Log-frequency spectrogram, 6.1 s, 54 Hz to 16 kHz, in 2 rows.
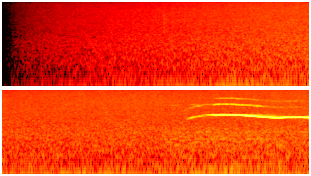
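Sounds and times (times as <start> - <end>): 
background hiss: 0.0 - 6.1
sika deer rutting whistle: 4.9 - 6.1.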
